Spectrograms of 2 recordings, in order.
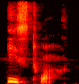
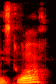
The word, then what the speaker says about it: histoire: pour faire une ensuite dans le mot histoire le son i s'écrit avec deux lettres la lettre H est une lettre muette donc nous avons le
